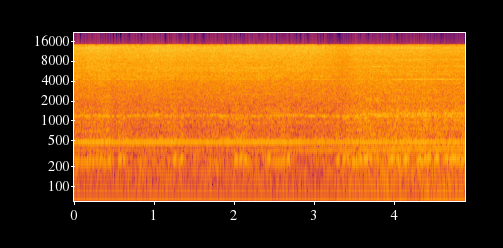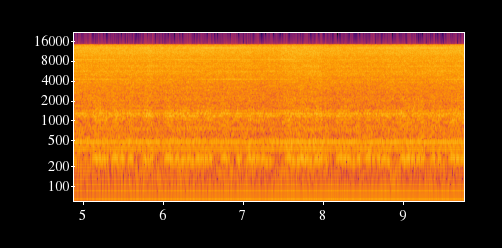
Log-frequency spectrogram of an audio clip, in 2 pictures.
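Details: Shop-Vac vacuuming coarse grit from a rock tumbler: steady high roar with thin whine and faint rough grinding; owner says dust previously pulled through the motor before adding a dust separator pretty much destroyed it. Grit-damaged motor.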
